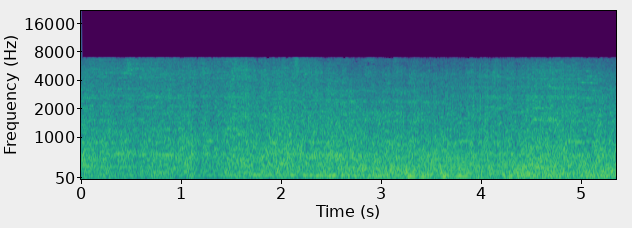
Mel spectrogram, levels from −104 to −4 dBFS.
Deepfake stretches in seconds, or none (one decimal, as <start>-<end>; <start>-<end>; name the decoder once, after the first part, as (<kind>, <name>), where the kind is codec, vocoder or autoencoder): 3.2-4.4 (vocoder, Vocos)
